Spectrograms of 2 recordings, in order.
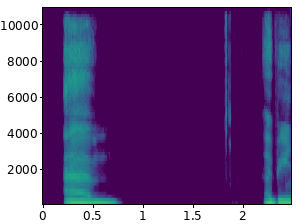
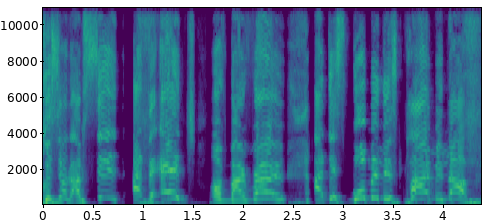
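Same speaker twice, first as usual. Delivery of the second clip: excited; 10 semitones higher, 4 dB louder than usual. Retold or imitated. Panicked retelling of demon scene.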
